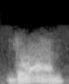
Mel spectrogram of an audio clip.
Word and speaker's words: Joanne: "Well, if you called yourself Joan and gave it the two-syllable pronunciation, Joanne, it would be almost like Johann, except for the J instead of the Y sound."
